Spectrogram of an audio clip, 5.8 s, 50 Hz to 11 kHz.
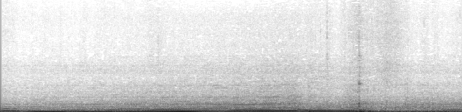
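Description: Maruti Suzuki Jimny's 1.5-litre four-cylinder petrol engine accelerating hard, heard from inside the cabin during a timed run. The engine note climbs steadily, then drops at a gear change about four and a half seconds in.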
